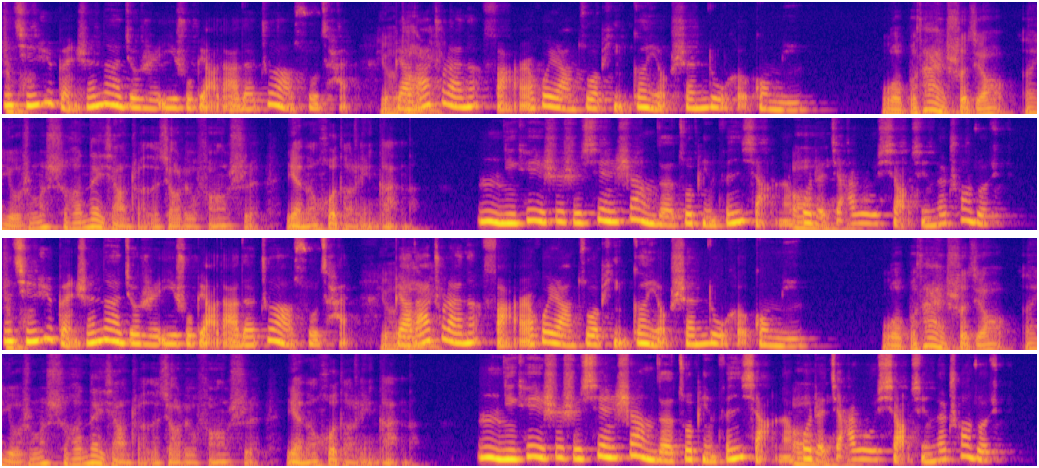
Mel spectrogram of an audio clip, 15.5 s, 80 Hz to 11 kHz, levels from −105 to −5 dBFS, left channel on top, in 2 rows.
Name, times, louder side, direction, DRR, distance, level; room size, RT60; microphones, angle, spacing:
voice 1, 0.0-2.6 3.0-6.0 11.3-15.2, right 2 dB, 40° right, 0.9 m, -22 dB
voice 2, 2.8-3.3 6.6-10.9 13.7-14.2, equal, 5° left, 0.6 m, -31 dB
20.0 x 6.9 x 3.5 m
head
